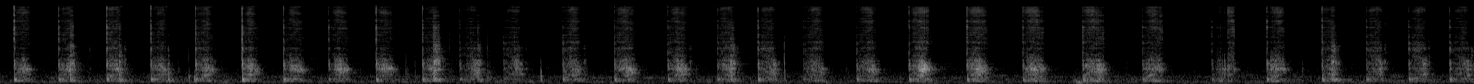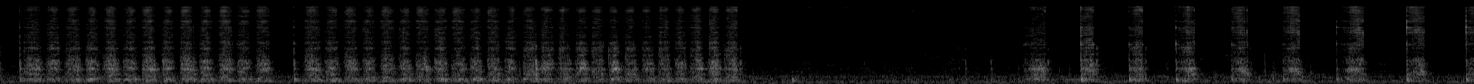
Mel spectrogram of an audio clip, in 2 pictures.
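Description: Flat hand file rasping across a hollow 14kt gold bangle in steady back-and-forth strokes, about two a second. Past the middle the strokes turn short and rapid for several seconds, then stop for a few seconds before the steady strokes resume near the end.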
